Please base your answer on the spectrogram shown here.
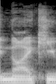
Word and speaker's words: Nike: Like there's a bunch of IKE words in the English language, and they're all pronounced Ike, like, Mike, Tyke. You know what I'm saying? But Nike is the one difference that I've always known.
